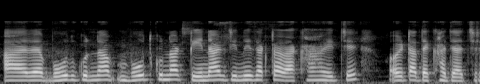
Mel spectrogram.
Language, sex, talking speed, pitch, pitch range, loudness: Bengali, female, 160 wpm, 200 Hz, 185-210 Hz, -16 LUFS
